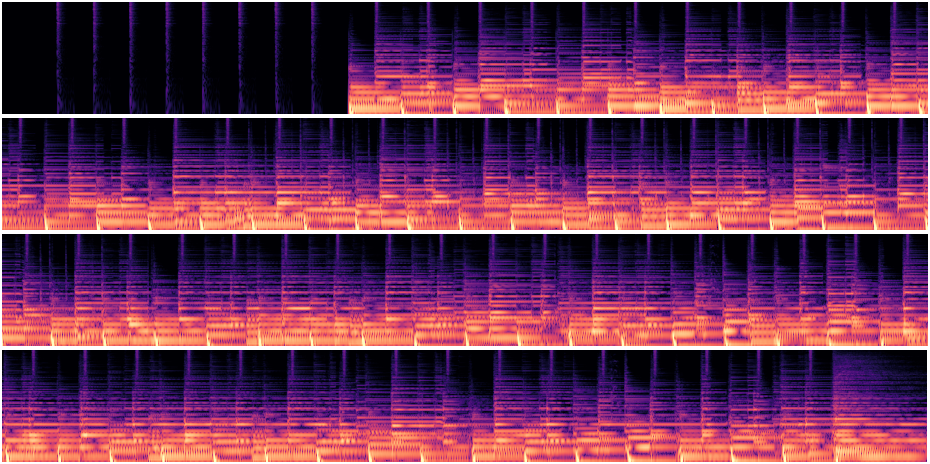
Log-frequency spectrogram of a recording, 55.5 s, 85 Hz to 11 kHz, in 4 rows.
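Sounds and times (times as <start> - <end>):
banjo backing track: 5.2 - 55.5.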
